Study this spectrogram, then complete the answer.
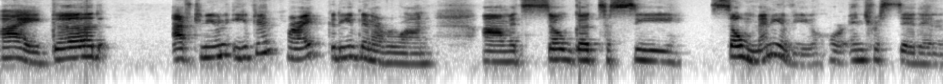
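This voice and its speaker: A woman's bright, sharp voice with lively intonation. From Jamaica, Montego Bay. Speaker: lawyer. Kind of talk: panel discussion.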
